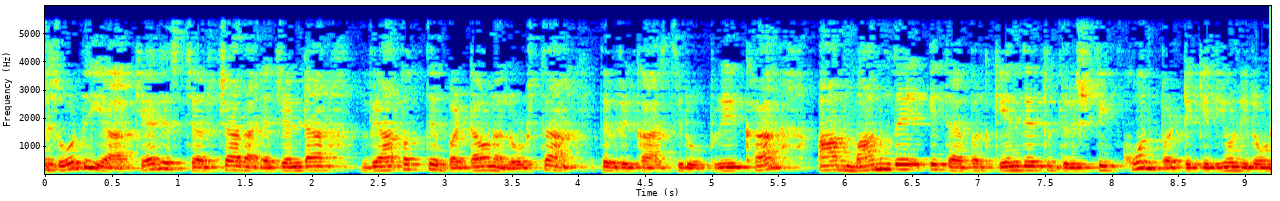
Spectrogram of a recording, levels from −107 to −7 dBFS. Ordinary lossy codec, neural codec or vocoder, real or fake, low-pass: none; none; real; 5.4 kHz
